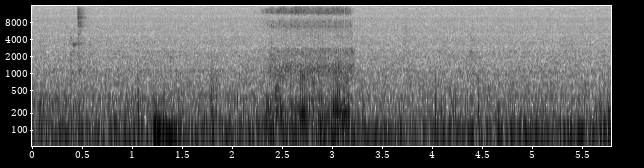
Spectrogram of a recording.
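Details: Dog asleep and snoring in a quiet room, one airy, rasping inhaled snore under a second long midway through, with a faint low rumble beneath and steady background hum.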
